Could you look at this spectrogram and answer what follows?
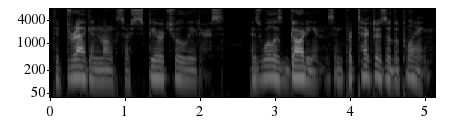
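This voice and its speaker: A man voicing a courteous, steady monk guardian in an animated fan dub, formal and composed. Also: lowish voice, moderate pace, dry recording, soft background music, lightly acted. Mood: composed explaining.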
